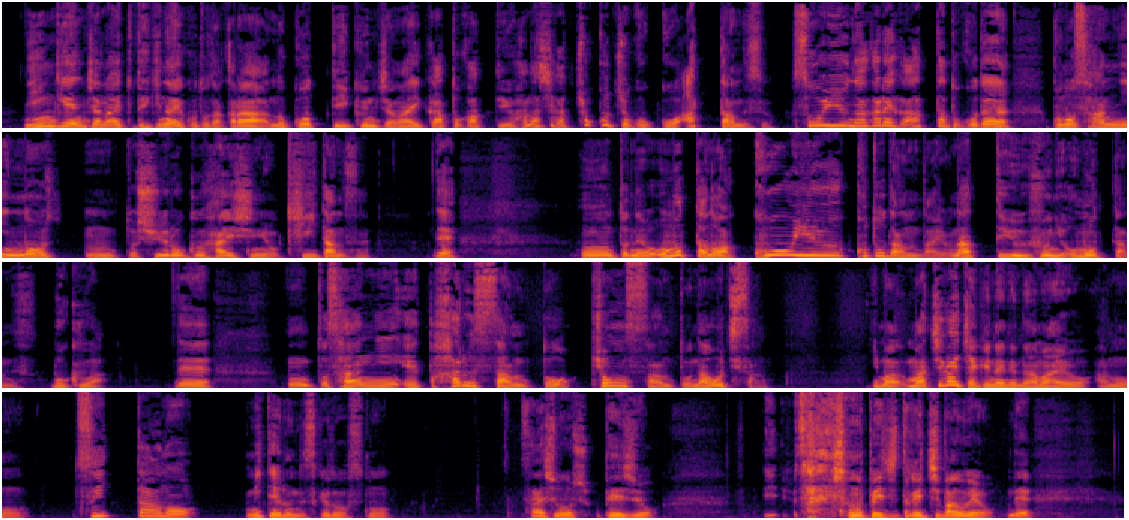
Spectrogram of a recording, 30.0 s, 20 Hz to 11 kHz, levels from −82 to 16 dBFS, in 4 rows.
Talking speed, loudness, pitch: 390 characters per minute, -17 LUFS, 160 Hz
